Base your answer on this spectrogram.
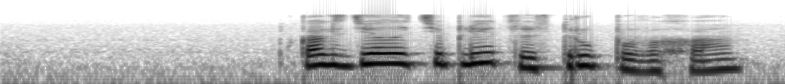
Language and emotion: Russian, neutral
